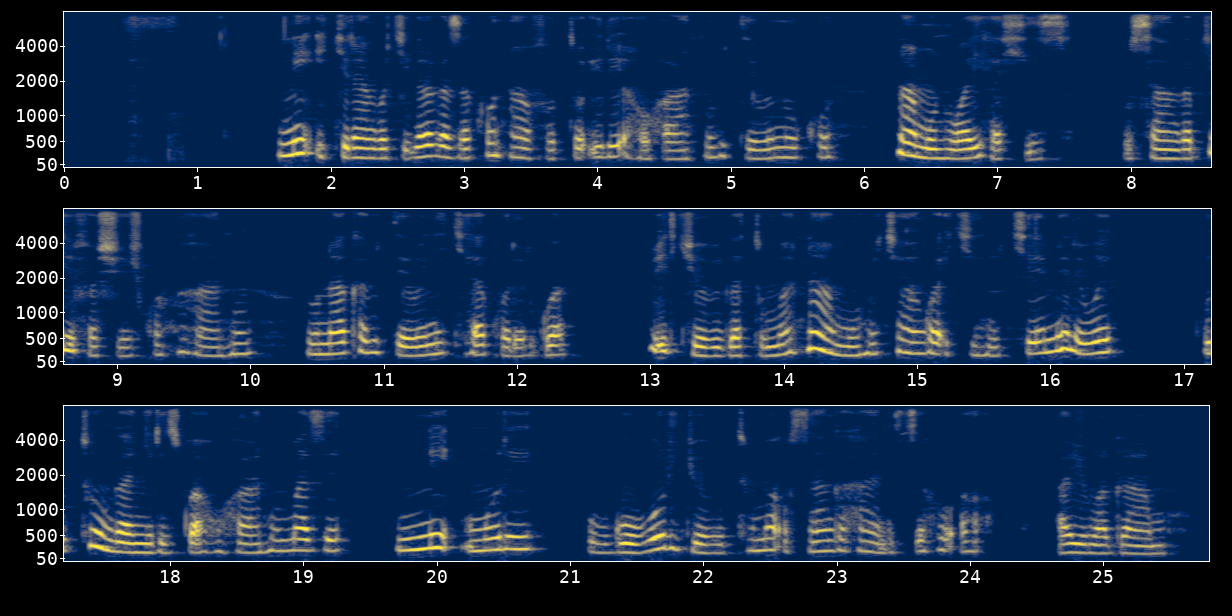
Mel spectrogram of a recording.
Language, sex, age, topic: Kinyarwanda, female, 25-35, education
